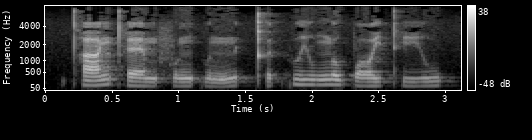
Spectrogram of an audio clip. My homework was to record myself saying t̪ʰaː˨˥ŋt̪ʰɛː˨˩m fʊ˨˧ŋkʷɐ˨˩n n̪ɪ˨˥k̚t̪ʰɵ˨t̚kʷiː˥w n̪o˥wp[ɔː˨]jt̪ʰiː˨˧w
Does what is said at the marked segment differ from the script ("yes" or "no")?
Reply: yes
